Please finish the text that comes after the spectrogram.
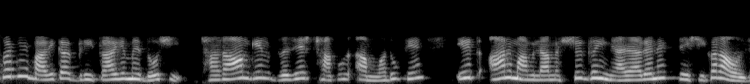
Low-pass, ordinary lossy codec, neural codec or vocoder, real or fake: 3.6 kHz; none; codec, 24 kHz, 0.9 kbps, WavTokenizer, medium speech release version 2; fake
